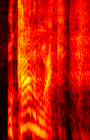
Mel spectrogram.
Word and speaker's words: Oconomowoc: Okonomowak.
